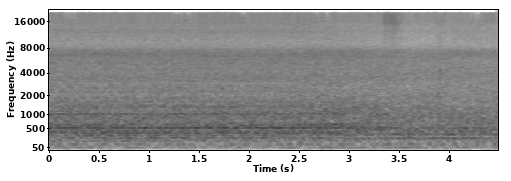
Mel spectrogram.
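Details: Small compressor in a homemade air conditioner at first start-up, run without the solenoid valve, not yet fully charged, no condenser fan, condenser water warming. Steady even mid-pitched hum, no knocking or rattling; normal compressor running.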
